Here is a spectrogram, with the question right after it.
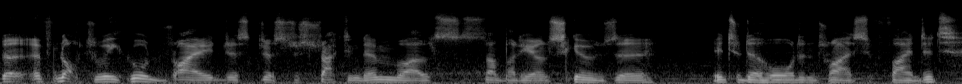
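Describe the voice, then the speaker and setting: Over clear background noise, a man uses a put-on character voice with a fairly low pitch and fairly even intonation. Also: fairly slow pace. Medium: actual play. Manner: measured, dry.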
